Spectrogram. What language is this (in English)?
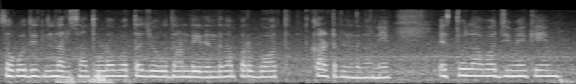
Punjabi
